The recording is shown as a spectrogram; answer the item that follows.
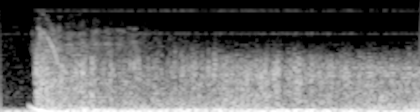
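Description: A cinematic trailer sound effect: a fast falling sweep about a quarter second in, dropping into a deep, sustained rumble.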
